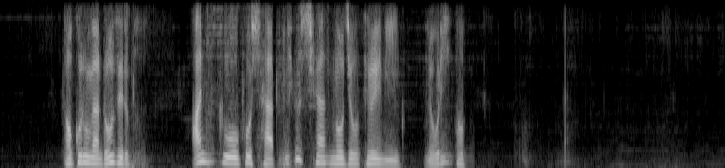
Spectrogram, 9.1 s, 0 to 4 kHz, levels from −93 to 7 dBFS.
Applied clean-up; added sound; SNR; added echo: neural separator model SepFormer WHAMR!.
